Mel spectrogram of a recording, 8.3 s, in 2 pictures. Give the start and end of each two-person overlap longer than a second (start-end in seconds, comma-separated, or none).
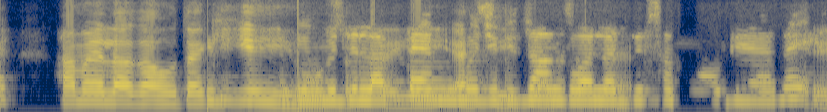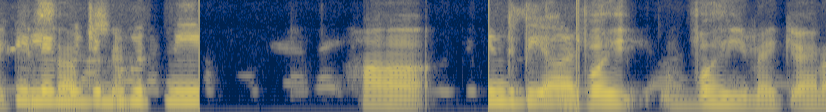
1.1-4.7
